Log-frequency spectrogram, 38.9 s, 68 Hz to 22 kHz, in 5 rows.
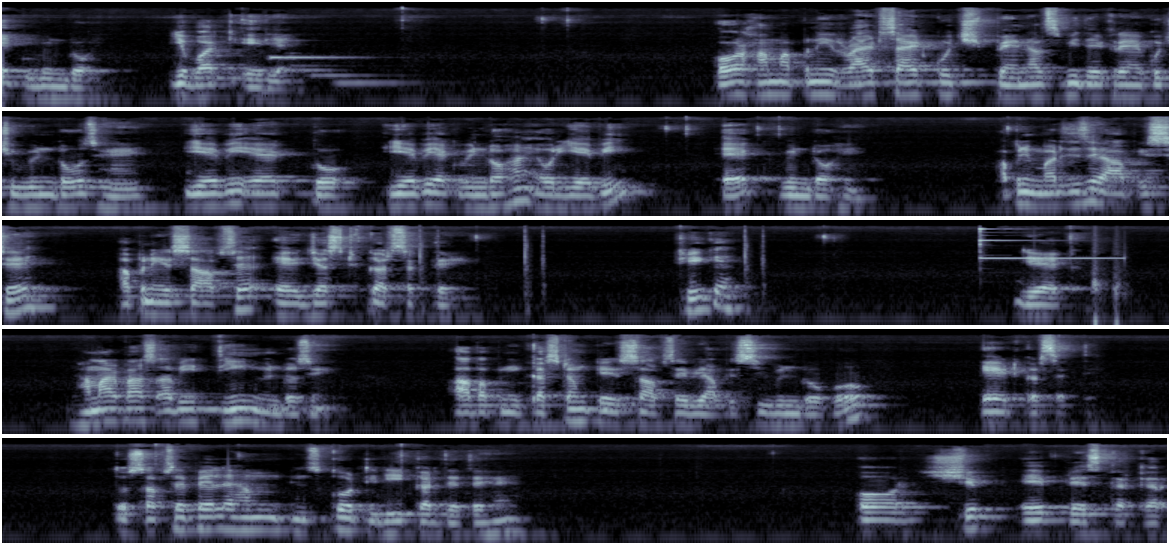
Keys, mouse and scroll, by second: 1.6-2.7 middle drag, 12.3 click, 12.9 click, 14.5-18.0 drag, 16.7-18.0 right drag, 18.7-20.2 drag, 18.7-20.2 right drag, 21.3-22.3 drag, 21.4-22.8 right drag, 30.4-32.1 middle drag, 32.7-33.8 drag, 35.4 Delete, 38.6 shift+a.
